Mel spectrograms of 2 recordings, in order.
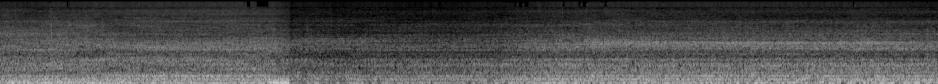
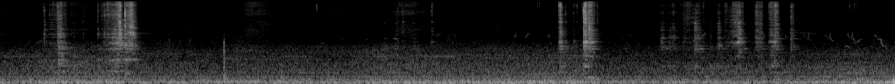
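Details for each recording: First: Lennox rooftop gas heating unit right after heat exchanger replacement, heat call run from the controller's service test with supply air blocked off: steady, even roar of blower and burners, no rattles, bangs or surging; lighting and running normally. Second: Lennox rooftop unit heat exchanger, old unit removed for replacement: gritty loose rattling and clinks as the part is moved, rust flakes loose inside the rotted, pinholed exchanger with visible seam damage.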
